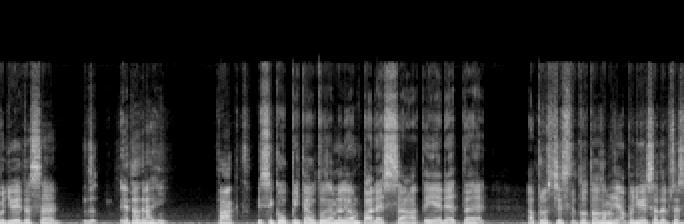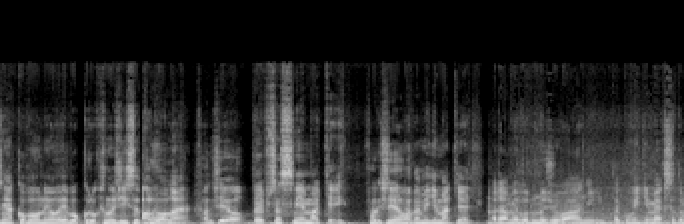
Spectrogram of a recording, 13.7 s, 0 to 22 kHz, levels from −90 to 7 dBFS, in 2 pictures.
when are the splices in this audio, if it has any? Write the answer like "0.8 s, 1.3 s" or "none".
2.5 s, 11.6 s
